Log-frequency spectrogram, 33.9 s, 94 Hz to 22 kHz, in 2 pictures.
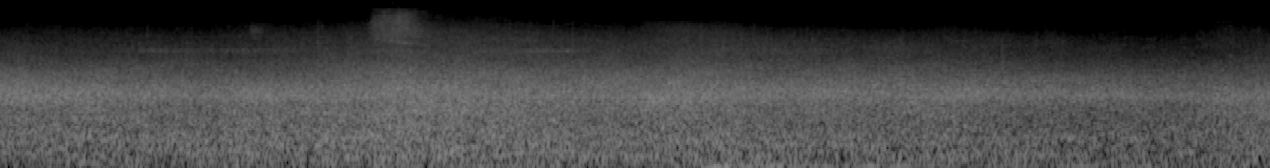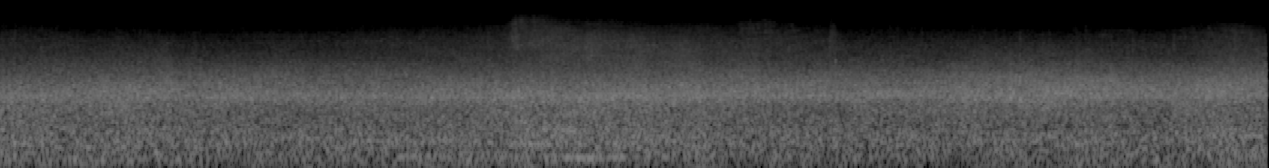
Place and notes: Cammeray NSW, Australia - Falcon Street Pedestrian and Cylcist Bridge
Recorded on this bridge at peak hour on a weekday morning - cars coming to and from the harbour bridge and the city - DPA 4060s, H4n
19 May, 09:00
